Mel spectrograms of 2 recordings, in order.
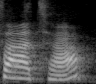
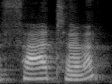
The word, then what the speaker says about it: Vater: comme dans le mot Vater, donc le père der Vater, et ça commence par un V quand on l'écrit, mais on le prononce F.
